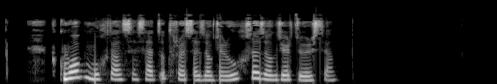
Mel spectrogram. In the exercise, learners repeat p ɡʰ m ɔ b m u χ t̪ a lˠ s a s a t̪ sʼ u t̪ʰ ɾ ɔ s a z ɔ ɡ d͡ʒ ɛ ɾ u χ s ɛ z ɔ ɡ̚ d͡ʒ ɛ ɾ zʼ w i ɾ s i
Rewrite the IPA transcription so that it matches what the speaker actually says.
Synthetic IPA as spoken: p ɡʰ m ɔ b m u χ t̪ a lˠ s a s a t̪ sʼ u t̪ʰ ɾ ɔ s a z ɔ ɡ d͡ʒ ɛ ɾ u χ s a z ɔ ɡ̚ d͡ʒ ɛ ɾ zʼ w i ɾ s a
